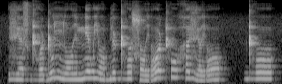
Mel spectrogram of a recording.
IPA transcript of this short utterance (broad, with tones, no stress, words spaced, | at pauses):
vʲəː˩zɖʱo˩ɖu˦ ɲoː˨i̯mʲɛ˦w jʊː˨bʲu˦ɖʱʊ˦ɬo˩i̯ ɾoː˥ʈʰu˥ hə˥vʲɔ˨i̯ɾo˦ | ɖʱʊ˥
